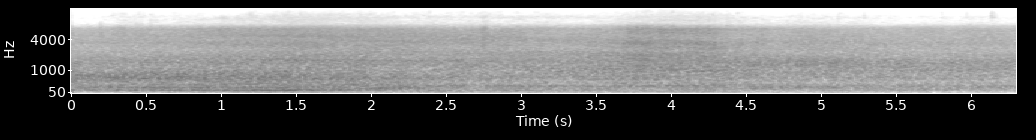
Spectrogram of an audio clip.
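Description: Articulated city bus driving past close by: engine and tyre noise, loudest about a second in, then fading as the bus pulls away down the street.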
